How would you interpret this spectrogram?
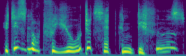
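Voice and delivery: high-pitched, severe reprimand; harsh. A narrator's reading. Umbridge overruling Hermione, harsh. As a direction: rebuke her with authority. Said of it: "said Professor Umbridge harshly".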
